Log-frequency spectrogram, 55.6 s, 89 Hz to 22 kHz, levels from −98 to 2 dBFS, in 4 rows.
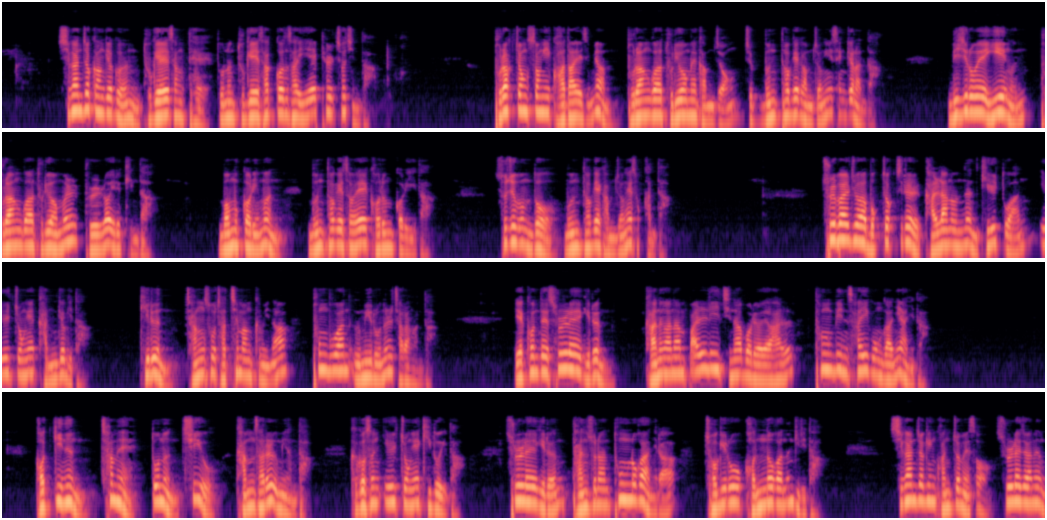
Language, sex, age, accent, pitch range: Korean, male, 40-59, native, 115-170 Hz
